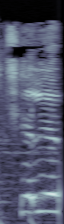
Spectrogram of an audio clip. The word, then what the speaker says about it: ছেলে: আরে অশিক্ষিত তানিয়া, তোকে বলছি উচ্চারণটা ভালো করে বল। দেলে মেয়ে নয়, বল ছেলে মেয়ে।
